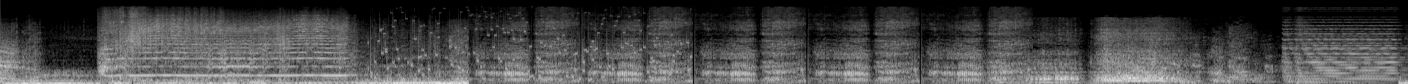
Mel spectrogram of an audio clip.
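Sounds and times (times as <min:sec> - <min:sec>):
tiger growling: 0:04.8 - 0:12.8
tiger roar: 0:05.0 - 0:12.8.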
